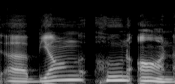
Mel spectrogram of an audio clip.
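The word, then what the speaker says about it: Byeong Hun An: That is Sungjae and Byung-hoon On, I believe, right? Mm-hmm. I think is how you pronounce that. So my apologies if I butchered that. – I think that. – You absolutely nailed it.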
